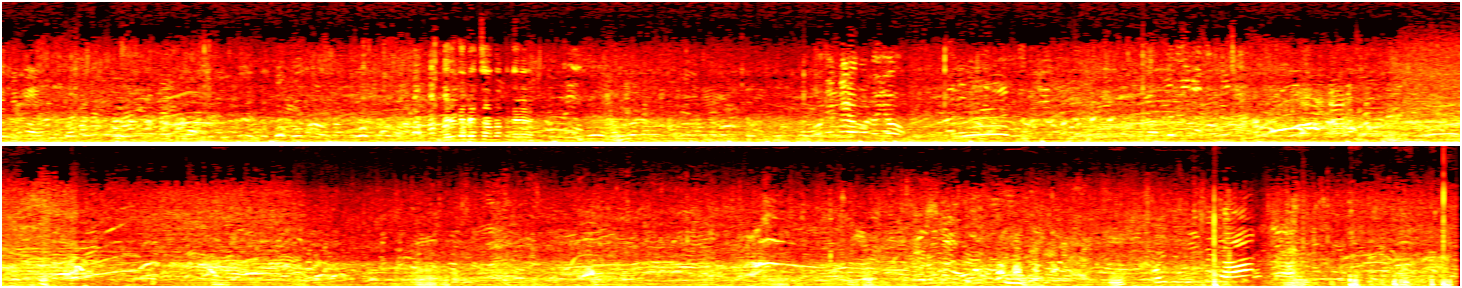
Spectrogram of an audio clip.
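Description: A crowd of people chatter and shout with excitement outdoors.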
